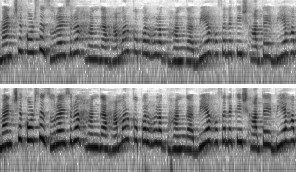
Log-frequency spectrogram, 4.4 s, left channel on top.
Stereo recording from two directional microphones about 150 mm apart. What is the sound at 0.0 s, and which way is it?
A woman's voice, 40° right (ahead or behind).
